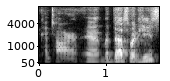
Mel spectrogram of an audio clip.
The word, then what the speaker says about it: Qatar: known where he's from cutter cutter that's not how you pronounce it you pronounce it Qatar yeah but that's what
